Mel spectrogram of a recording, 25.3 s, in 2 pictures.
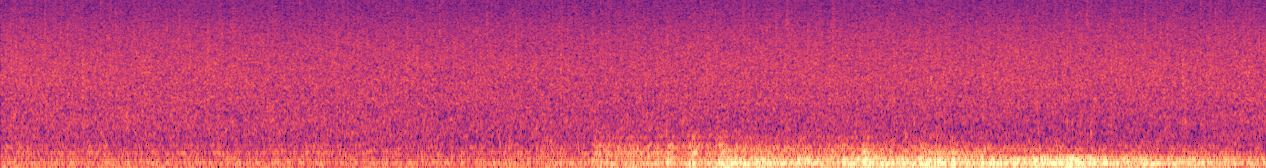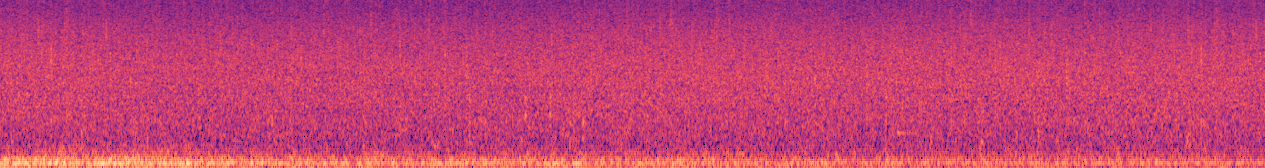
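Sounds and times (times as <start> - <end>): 
thunderstorm: 5.5 - 15.6.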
